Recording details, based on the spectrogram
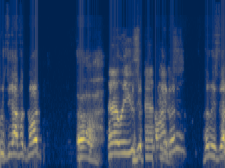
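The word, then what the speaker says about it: Ares: I'll accept a lot of your razzmatazz, Roger, but one of the Greek gods wasn't named Harry. Okay. I don't know where you're getting Aries.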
